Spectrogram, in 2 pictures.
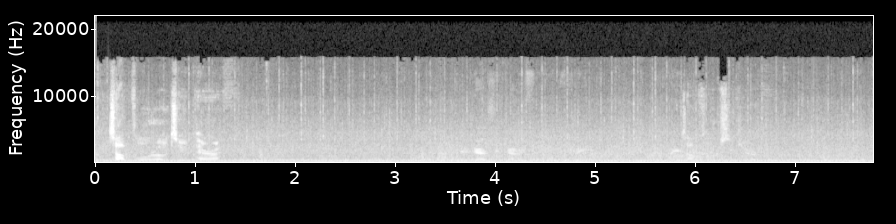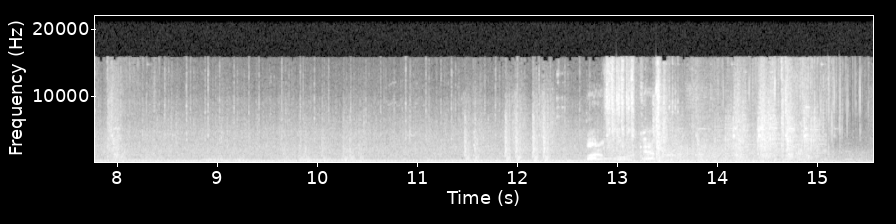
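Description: A motorcycle engine drones steadily.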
